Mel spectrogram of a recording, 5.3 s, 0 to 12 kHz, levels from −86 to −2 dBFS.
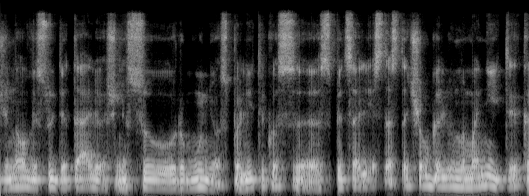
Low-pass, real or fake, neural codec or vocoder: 9.9 kHz; real; none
